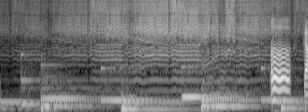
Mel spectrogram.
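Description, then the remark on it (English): A steady, whining mosquito buzz drones over a backing of shifting low musical tones, ending in a brief wavering, louder whine. “can we talk about just killing all the mosquitoes?”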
